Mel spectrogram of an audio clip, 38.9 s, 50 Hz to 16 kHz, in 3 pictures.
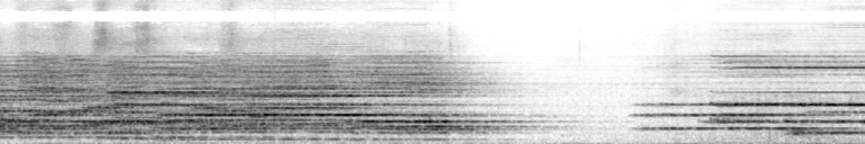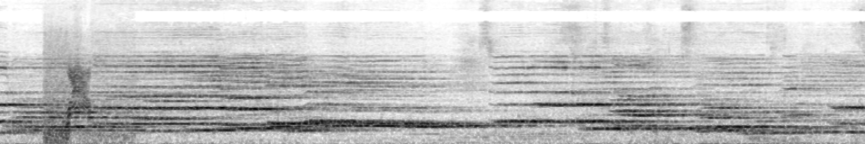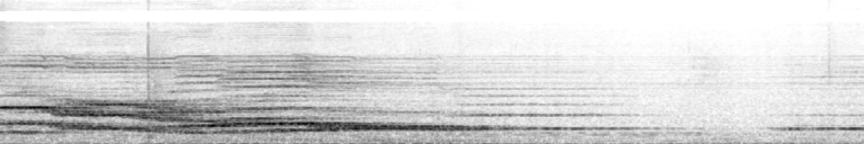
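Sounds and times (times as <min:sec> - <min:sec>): choir singing held chords: 0:00.0 - 0:08.0, 0:09.5 - 0:35.6
brief sweeping sound: 0:13.7 - 0:15.7.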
